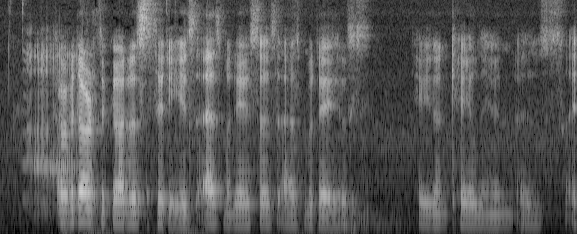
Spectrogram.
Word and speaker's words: Asmodeus: jerk it up last time I'm stomach it's Asmodeus but spelled with a different D that's my complete opposite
